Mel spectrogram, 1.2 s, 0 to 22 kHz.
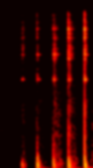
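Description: A glass bottle of 22-year-old whiskey, about three quarters full, is tapped five times. Each tap gives a short low thump with a bright glassy ping on top, and the taps grow slightly louder toward the end.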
